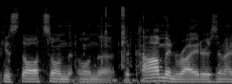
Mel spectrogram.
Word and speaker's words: Kamen Rider: I think you told me it was Kamen Rider, right?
